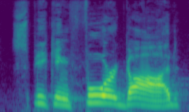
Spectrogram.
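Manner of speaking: ordinary talk, nothing marked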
